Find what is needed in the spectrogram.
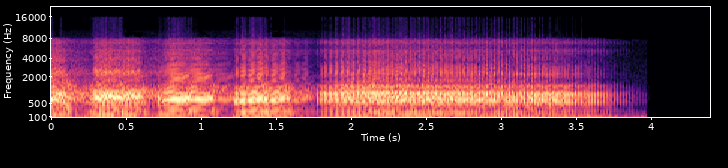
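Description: Loud, distorted growling voice effect: a run of short pitched outbursts, then one long held growl that fades out and stops just before the end.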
